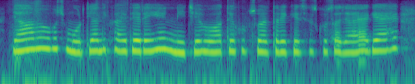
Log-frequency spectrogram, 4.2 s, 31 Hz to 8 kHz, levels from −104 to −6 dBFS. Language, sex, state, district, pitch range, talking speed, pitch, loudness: Maithili, female, Bihar, Purnia, 260-280 Hz, 275 wpm, 275 Hz, -28 LUFS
